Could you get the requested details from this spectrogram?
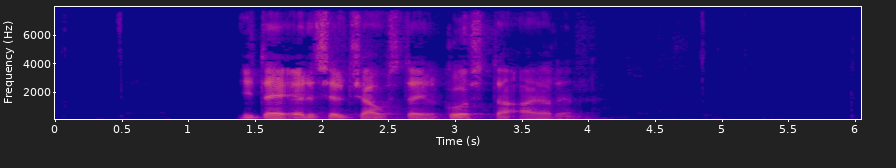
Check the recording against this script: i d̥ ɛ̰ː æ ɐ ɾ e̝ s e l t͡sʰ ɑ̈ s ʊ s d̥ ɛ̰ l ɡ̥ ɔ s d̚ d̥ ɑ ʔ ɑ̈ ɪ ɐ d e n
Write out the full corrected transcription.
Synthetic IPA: i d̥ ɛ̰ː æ ɐ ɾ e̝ s e l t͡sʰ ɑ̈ ʊ s d̥ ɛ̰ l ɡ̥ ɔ s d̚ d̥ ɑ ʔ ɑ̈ ɪ ɐ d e n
